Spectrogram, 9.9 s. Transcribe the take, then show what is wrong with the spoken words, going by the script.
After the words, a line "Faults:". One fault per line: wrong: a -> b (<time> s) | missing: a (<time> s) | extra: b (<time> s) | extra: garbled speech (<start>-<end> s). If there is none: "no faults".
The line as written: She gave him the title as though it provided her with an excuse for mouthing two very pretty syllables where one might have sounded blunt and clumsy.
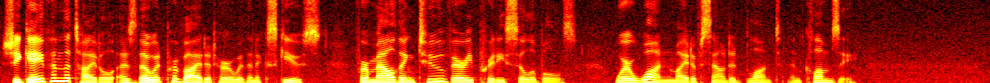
She gave him the title as though it provided her with an excuse for mouthing two very pretty syllables where one might have sounded blunt and clumsy.
Faults:
no faults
